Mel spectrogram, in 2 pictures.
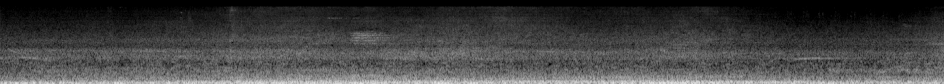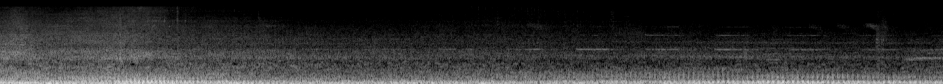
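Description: Street traffic, mostly motorbikes and cars passing. Engines run over a steady low rumble, and the noise swells twice as vehicles go by close, about a third of the way in and again just past halfway.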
